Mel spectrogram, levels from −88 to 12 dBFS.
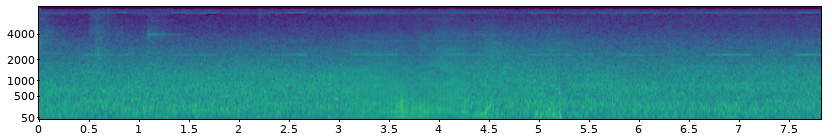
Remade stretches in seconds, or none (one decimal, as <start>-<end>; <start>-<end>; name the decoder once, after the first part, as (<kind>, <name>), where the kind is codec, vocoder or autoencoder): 3.1-4.3 (vocoder, Vocos)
